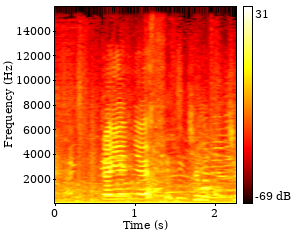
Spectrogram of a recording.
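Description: Children's voices, high and excited, calling out with short exclamations.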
